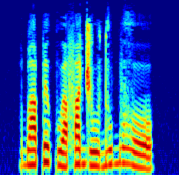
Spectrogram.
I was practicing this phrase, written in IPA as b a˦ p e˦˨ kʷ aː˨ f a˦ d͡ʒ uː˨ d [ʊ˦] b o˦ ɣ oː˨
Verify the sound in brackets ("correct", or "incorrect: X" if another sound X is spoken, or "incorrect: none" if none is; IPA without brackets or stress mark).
incorrect: u˦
